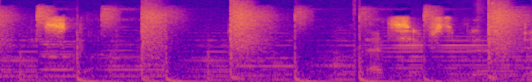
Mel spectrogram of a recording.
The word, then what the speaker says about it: Jalisco: This is Jalisco. I think I said it wrong too. It's Jalisco.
